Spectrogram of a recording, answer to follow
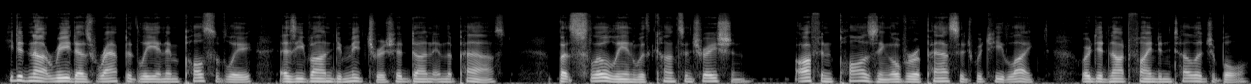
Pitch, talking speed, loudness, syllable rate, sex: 130 Hz, 170 wpm, -20 LUFS, 5.2 syllables/s, male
